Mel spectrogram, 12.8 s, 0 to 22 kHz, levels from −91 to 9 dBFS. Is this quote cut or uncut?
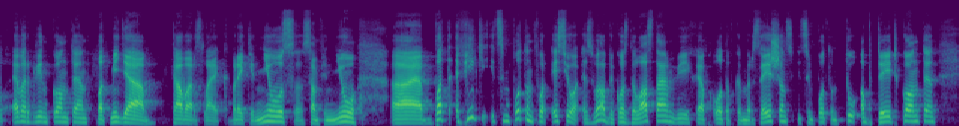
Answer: cut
